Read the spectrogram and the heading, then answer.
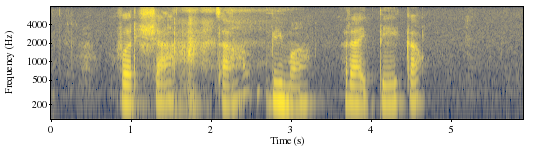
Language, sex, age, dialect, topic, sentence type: Marathi, female, 25-30, Varhadi, banking, question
